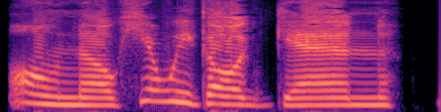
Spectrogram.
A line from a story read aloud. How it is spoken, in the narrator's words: Manny moaned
